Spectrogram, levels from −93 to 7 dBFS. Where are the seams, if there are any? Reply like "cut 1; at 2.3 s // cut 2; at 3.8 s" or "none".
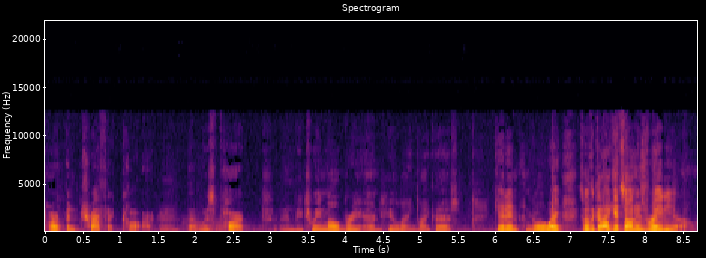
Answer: none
